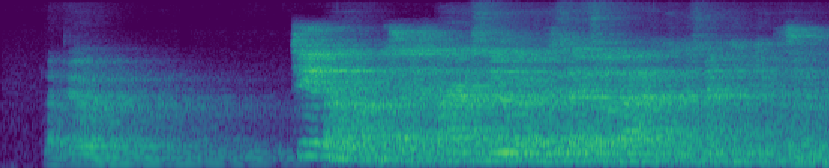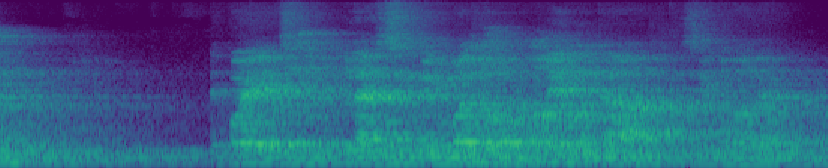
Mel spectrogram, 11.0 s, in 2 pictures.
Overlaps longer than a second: present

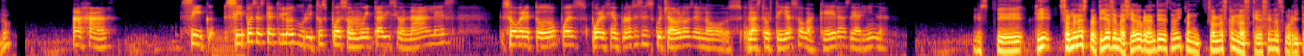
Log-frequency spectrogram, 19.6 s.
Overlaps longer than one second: none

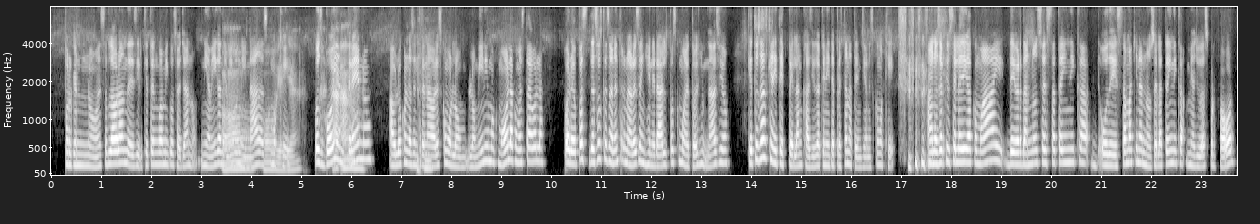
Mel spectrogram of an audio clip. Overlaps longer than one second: present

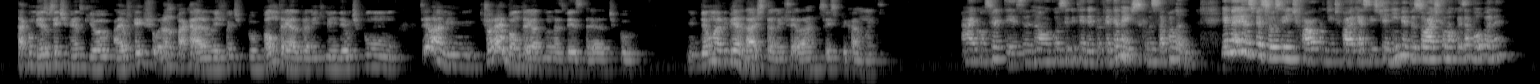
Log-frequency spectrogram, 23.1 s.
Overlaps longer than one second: none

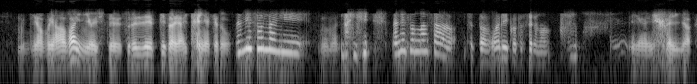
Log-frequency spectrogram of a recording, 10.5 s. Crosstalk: none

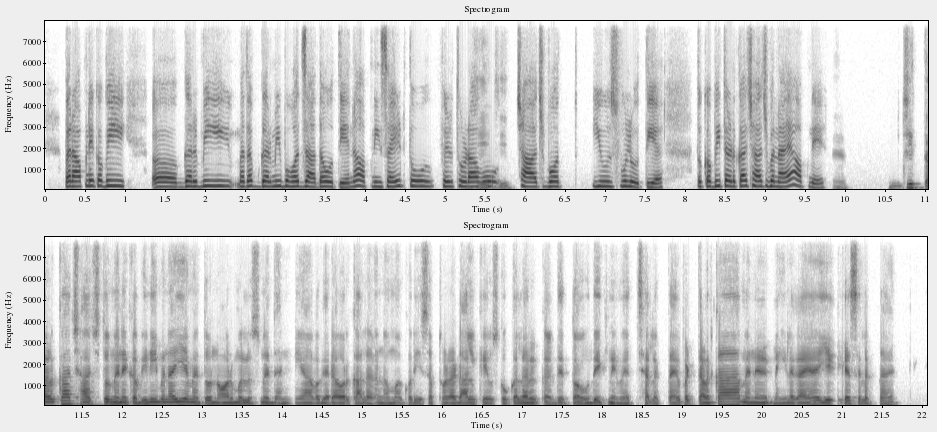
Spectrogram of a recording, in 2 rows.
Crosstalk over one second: none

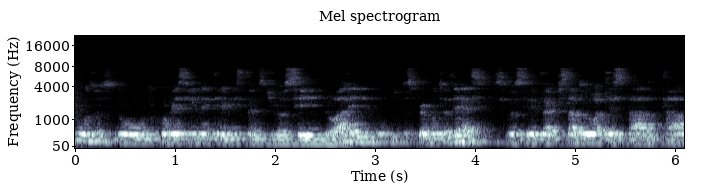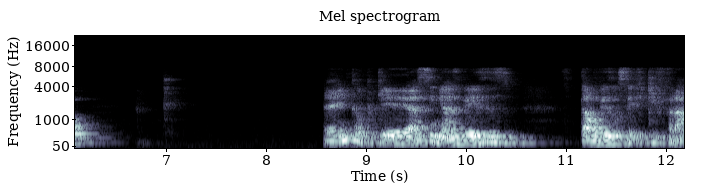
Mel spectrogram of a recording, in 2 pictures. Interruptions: none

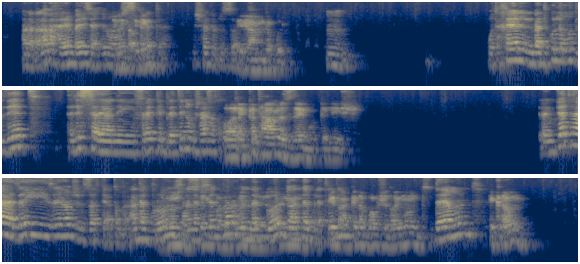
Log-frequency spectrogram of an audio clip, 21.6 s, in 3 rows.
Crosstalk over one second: present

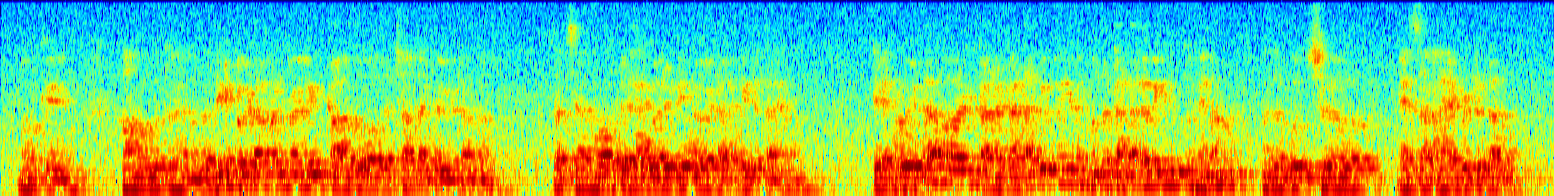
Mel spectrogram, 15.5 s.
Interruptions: present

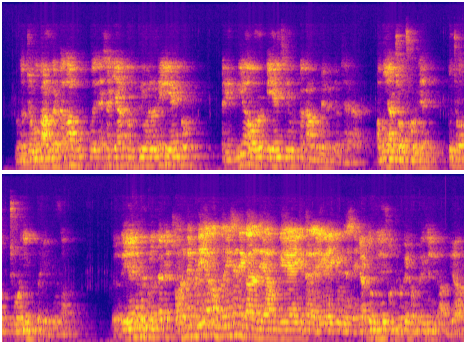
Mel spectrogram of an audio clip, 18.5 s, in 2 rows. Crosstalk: none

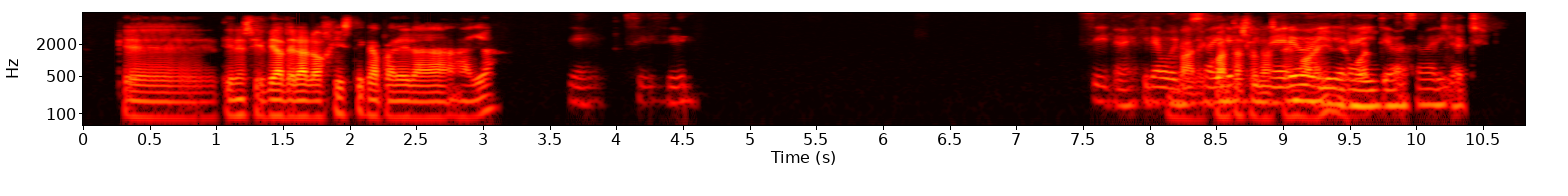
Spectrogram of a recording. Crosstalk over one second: present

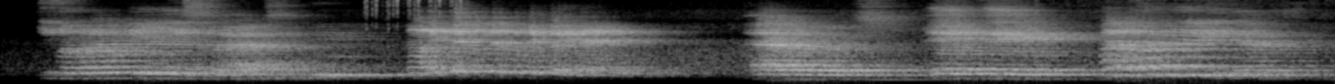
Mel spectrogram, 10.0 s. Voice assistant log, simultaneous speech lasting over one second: none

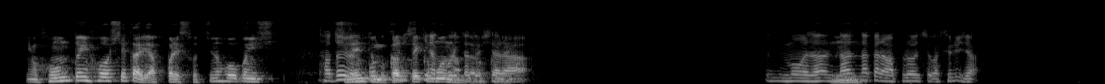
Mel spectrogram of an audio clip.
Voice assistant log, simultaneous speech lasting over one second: present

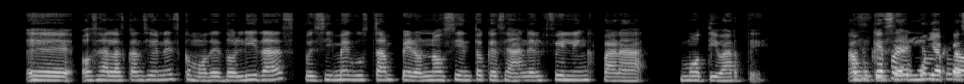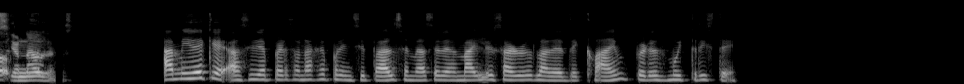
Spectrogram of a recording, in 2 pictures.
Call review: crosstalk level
present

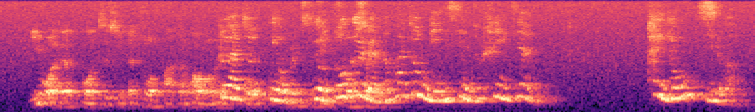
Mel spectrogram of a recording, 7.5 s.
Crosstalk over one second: present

